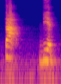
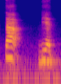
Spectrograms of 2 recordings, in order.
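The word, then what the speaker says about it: tạm biệt: vietnamien, vous pouvez dire ta biệt. Alors, encore une fois, ta biệt. Et oui, cette prononciation est beaucoup plus provocante. Alors, essayez de dire les mots un peu lourdement, puisque vous savez, disons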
